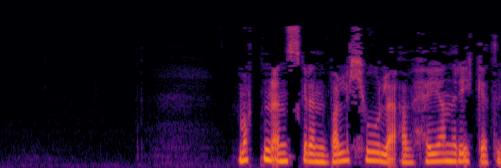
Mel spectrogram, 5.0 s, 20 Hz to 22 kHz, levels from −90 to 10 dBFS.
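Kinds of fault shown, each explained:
MP3 compression: The heavy, watery swirl through the whole speech track is most likely an MP3 encoder short on bits, and the damage fits a low rate of around 32 kbps. With that little to spend, the encoder drops quieter frequency detail, and those bits flicker in and out between frames, giving the speech a warbly, underwater texture. It also chops the treble flat, so nothing is left above about 11.5 kHz.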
